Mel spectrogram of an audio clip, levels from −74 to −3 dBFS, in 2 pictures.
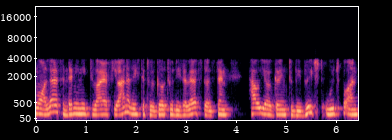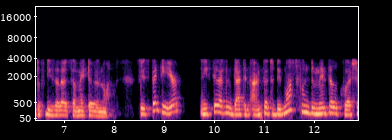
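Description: The whole clip carries the sound of the G.729 codec, a low-rate speech coder. It rebuilds the voice from a vocal tract filter, a pitch predictor and a few pulses per frame. The damage is plainly audible: rough, slightly synthetic speech with no content above 4 kHz. That fits 8 kbit/s G.729A.

At 7.94 to 8.06 s, between "alerts are matter or" and "so you spent a", there is VoIP packet loss concealed by the speech codec. About 90 ms is missing, which fits three lost packets. The decoder stretches the last pitch and filter into a fading buzzy tone or coloured noise. At 10.92 to 11.00 s, between "still haven't got an" and "to the most", a second gap of about 60 ms does the same. Speech stays weak briefly after each gap.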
